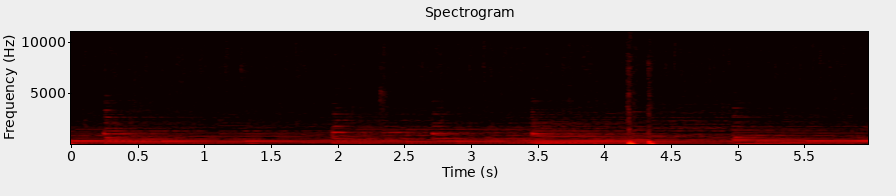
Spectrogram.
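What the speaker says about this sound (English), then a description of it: "This is all a rhapsody of blowing winds and pouring rain performed by the typhoon." Steady typhoon rain from the video game Umineko When Seagulls Cry pours on a surface in a dense, continuous wash, with a low musical drone underneath and two brief sharp knocks near the end.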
